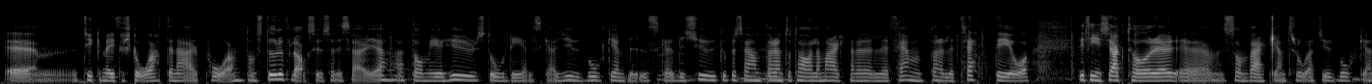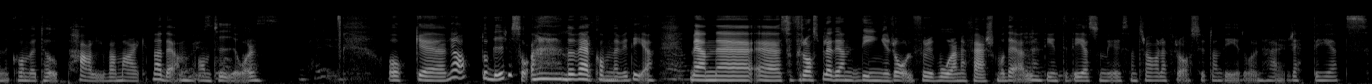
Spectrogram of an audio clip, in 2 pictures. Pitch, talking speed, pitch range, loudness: 185 Hz, 195 wpm, 175-200 Hz, -35 LUFS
